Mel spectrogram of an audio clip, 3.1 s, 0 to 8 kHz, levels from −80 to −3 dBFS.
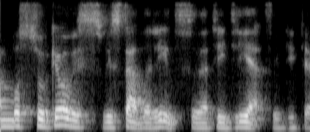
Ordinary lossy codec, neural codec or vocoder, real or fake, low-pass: Opus, 32 kbps; codec, 16 kHz, 0.8 kbps, ZipCodec; fake; 7.2 kHz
